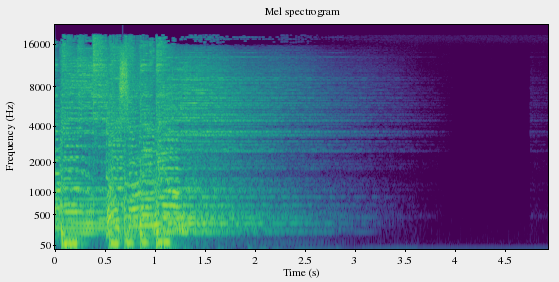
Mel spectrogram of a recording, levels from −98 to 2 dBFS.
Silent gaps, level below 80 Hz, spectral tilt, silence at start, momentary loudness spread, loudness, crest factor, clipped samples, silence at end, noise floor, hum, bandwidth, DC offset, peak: none; -30 dBFS; -3 dB/octave; 0 s; 21 LU; -13 LUFS; 18 dB; under 0.1%; 2.5 s; -79 dBFS; none; 19.5 kHz; under 0.1%; 0 dBFS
